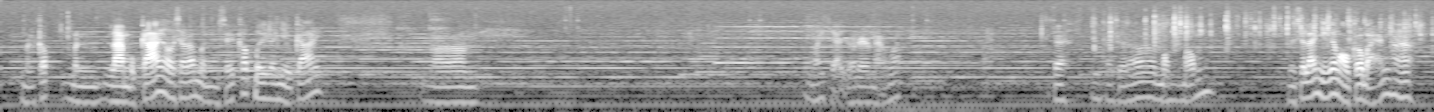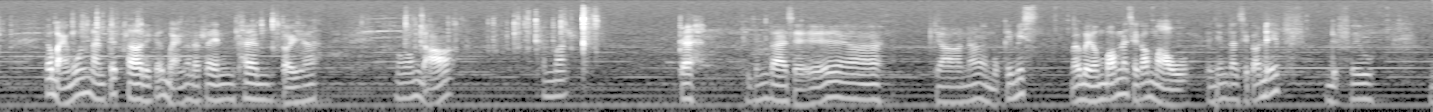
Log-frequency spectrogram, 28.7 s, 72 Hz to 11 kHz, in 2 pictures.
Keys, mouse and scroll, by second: 2.2 right click, 4.5 middle click, 5.8 click, 12.4-14.1 BackSpace, 18.7 BackSpace, 22.2 click, 26.1 click.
